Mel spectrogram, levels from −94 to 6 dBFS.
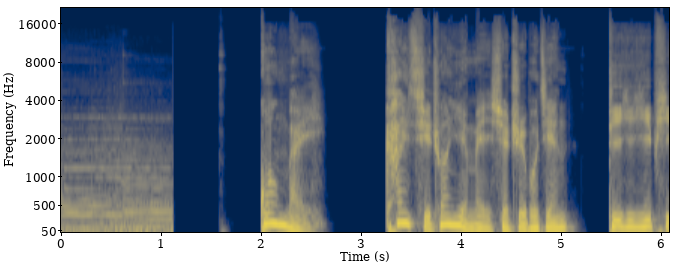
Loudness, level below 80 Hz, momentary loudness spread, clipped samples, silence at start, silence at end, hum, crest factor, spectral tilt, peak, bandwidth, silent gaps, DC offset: -10 LUFS; -26 dBFS; 19 LU; under 0.1%; 0 s; 0 s; none; 10 dB; -6 dB/octave; -2 dBFS; 17.5 kHz; 1.13-1.58 s, 1.75-2.00 s, 2.75-3.25 s, 5.27-5.47 s; under 0.1%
